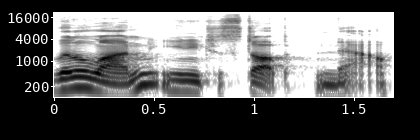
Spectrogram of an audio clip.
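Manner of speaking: stern, firm tone. Asked to say a line to someone in a stern voice: stern. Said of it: "in a stern voice".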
